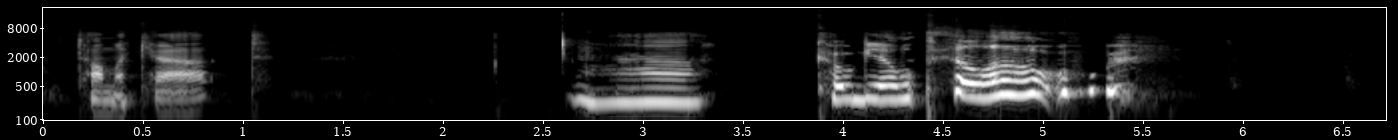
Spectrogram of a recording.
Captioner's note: laughs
